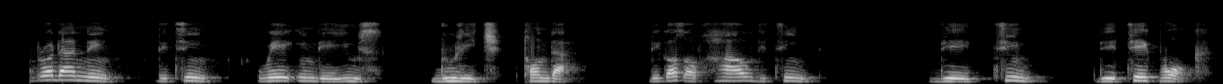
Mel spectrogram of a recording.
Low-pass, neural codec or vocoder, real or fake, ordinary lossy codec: 7.2 kHz; none; real; none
